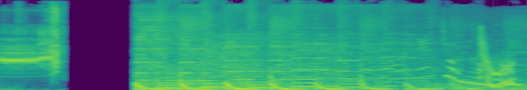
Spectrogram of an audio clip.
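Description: A camera shutter snaps as a photo is taken, a brief mechanical click set against a dense, steady background sound.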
